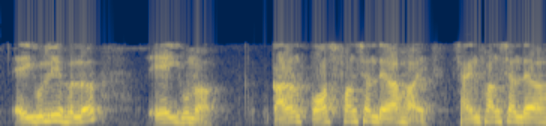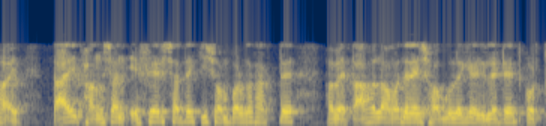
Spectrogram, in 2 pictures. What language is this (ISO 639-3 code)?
ben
